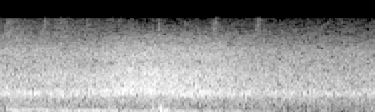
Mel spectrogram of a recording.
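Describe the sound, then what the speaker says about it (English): Football stadium crowd at a Kentucky vs Western Michigan game buzzing after a score, a broad steady roar that stays loud and even throughout, with one brief thump midway. "this crowd is buzzing after that last score"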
